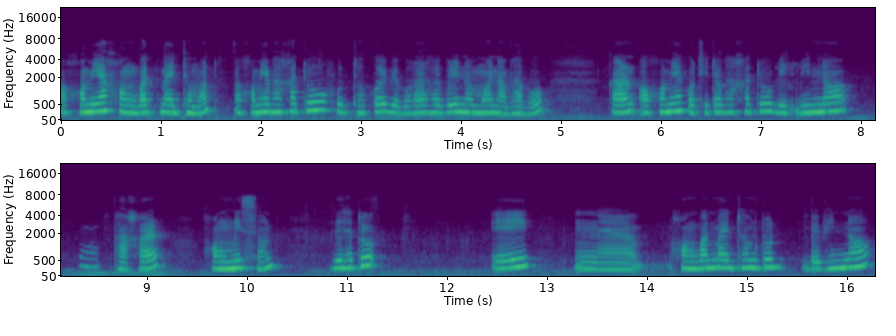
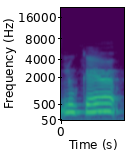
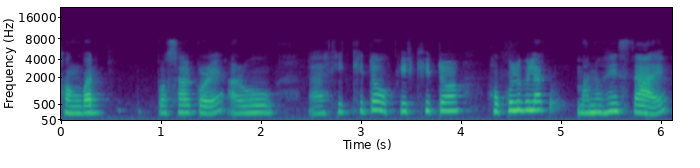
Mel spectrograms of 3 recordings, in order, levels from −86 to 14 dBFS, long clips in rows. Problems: background sounds at intervals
